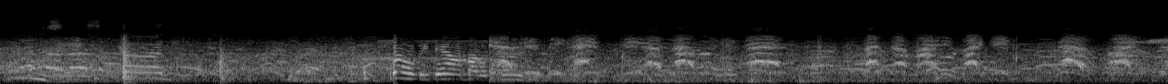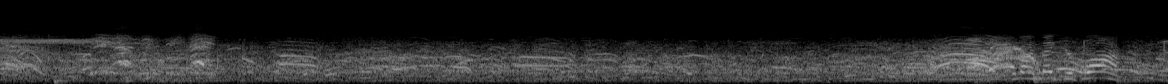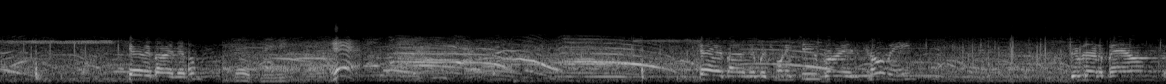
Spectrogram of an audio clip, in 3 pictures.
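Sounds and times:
crowd chatter and shouts: 0.0 - 35.0.

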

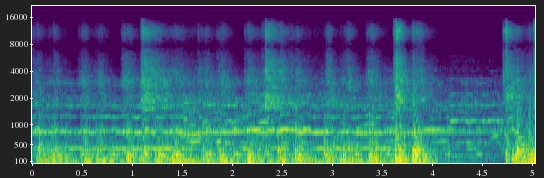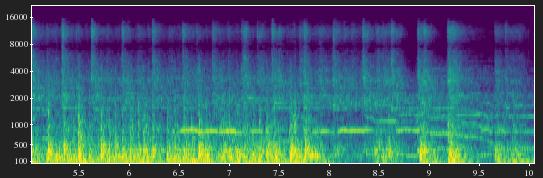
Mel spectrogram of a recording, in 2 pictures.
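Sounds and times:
barrel drums beaten fast: 0.0 - 4.1, 4.7 - 10.0.

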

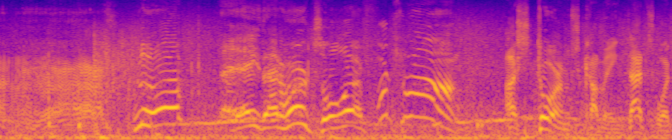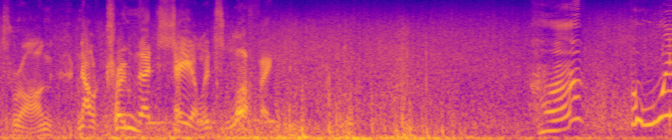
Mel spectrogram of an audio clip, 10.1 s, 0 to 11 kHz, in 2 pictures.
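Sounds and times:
wind rushing with low rumble: 0.0 - 10.0.

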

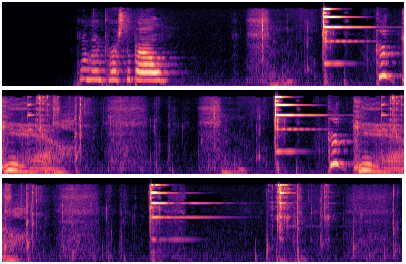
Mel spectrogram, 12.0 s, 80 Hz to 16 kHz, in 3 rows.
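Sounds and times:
desk call bell ding: 3.2 - 4.4, 6.8 - 7.9, 9.5 - 11.0.

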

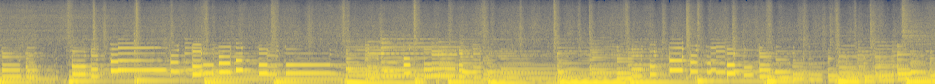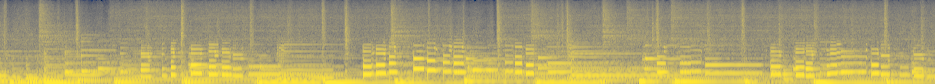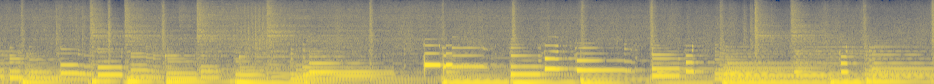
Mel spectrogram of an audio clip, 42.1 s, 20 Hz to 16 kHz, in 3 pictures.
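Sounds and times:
jazz guitar melodic runs: 0.0 - 42.0
light drums: 0.0 - 42.0
low bass notes: 0.0 - 42.0.

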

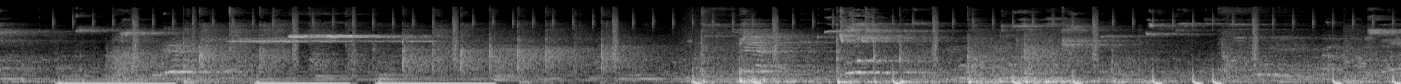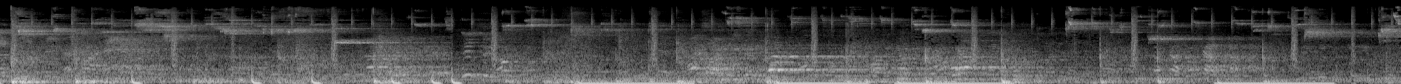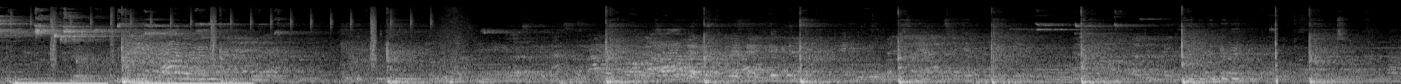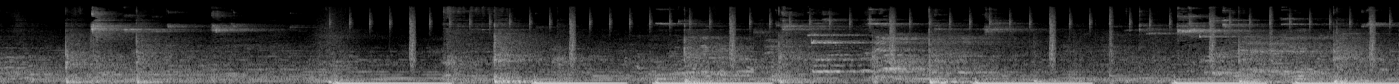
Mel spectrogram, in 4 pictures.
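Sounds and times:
sneakers squeaking on court: 0.0 - 34.3, 37.9 - 40.1, 40.7 - 41.7, 42.6 - 45.6, 46.4 - 56.0
players' voices echoing: 0.0 - 56.0.

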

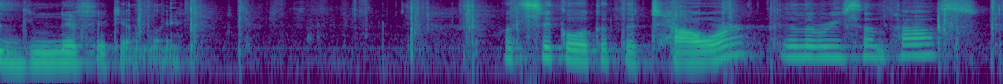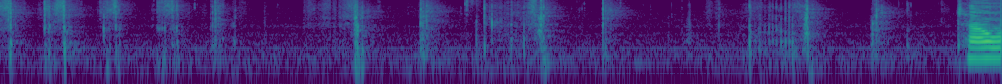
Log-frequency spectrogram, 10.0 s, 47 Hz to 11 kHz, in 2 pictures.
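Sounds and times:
cards being shuffled: 0.4 - 9.6.

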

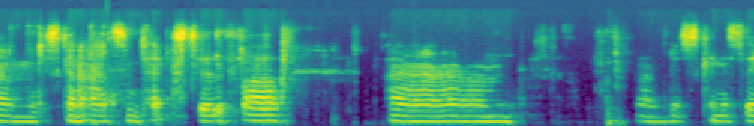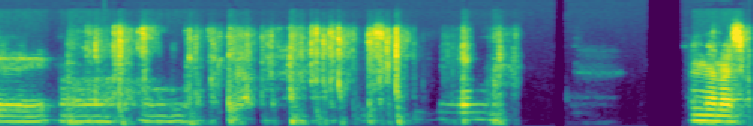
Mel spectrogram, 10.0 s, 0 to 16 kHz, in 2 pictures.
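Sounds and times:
typing on a keyboard: 5.5 - 8.5.

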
